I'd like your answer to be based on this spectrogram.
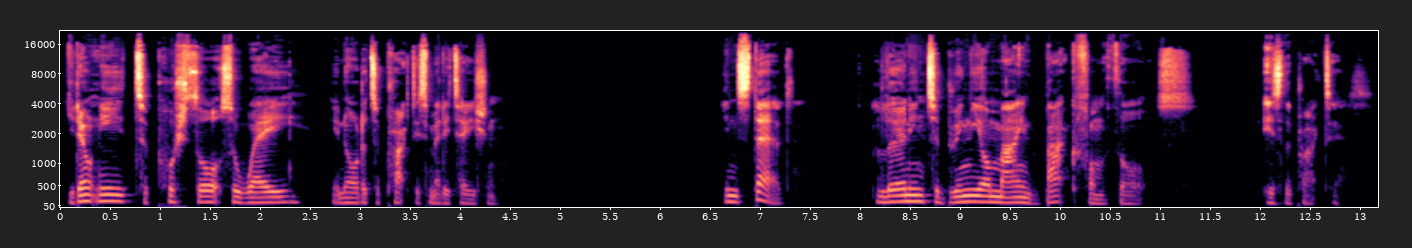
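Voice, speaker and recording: A man leading a guided meditation in a calm, gentle, measured way, leaving long pauses between phrases. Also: medium pitch.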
